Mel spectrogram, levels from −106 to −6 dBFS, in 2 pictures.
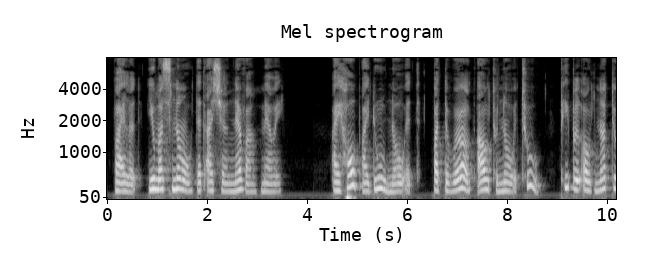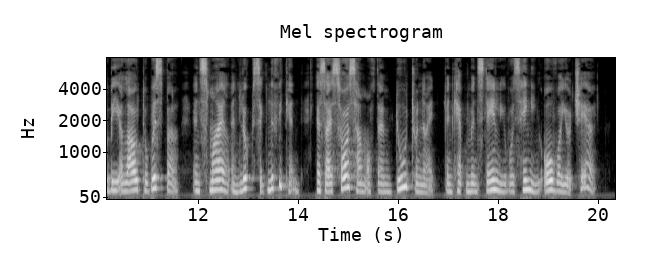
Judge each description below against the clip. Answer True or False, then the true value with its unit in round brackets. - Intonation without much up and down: False (3.7 semitones)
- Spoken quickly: False (155 wpm)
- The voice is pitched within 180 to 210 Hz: True (185 Hz)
